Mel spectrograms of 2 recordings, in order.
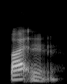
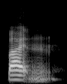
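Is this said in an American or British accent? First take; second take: American; American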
